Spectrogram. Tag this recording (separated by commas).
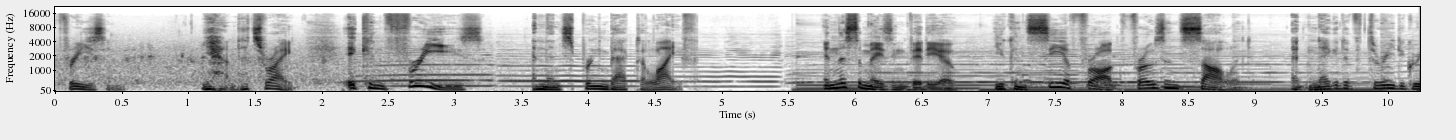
Speech, Music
